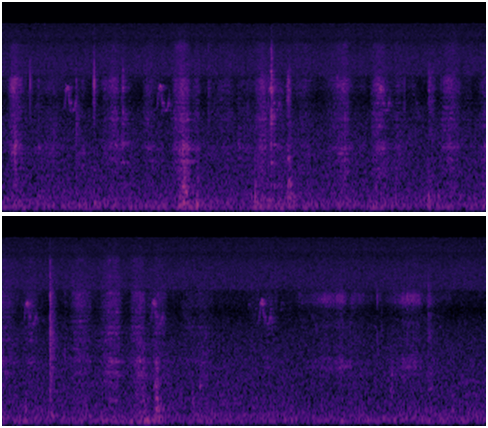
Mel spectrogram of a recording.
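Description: Hemp wool insulation batts being pushed and tucked into place by gloved hands between metal furring channels: faint rustling and scratching with scattered light clicks and taps, most of them in the first six seconds.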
